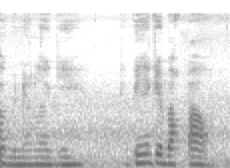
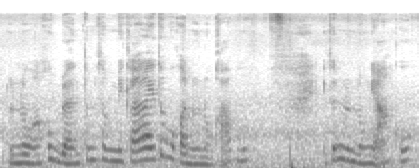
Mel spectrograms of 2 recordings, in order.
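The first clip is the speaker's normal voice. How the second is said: whispered aside, softer; 6 dB quieter than usual. Real, not acted. To viewers, whispering a secret aside.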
